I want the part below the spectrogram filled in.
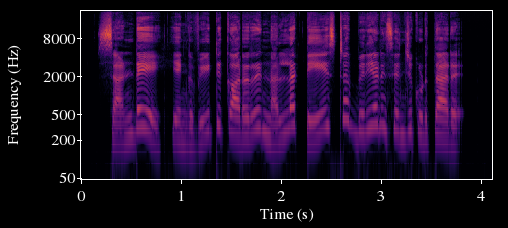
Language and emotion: Tamil, happy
